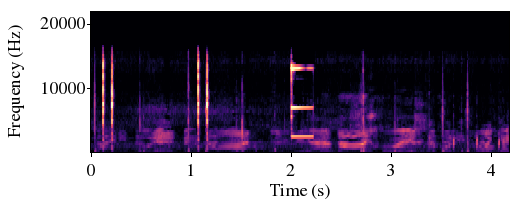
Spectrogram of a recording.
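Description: A football struck firmly in a quick passing drill: sharp kicks, two quick pairs near the start and about a second in, then lighter touches, among players' shouts.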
